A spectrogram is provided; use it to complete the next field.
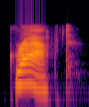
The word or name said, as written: graft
